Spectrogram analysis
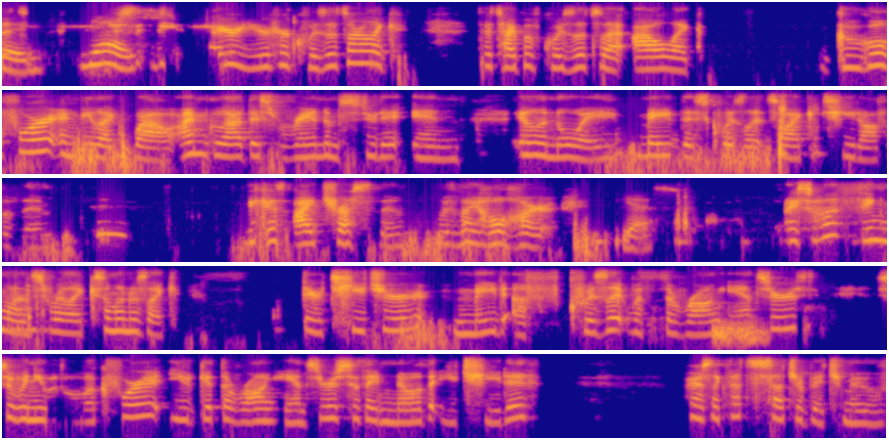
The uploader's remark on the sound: Thats sounds so bad.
